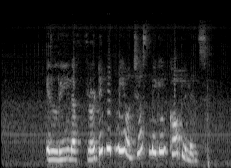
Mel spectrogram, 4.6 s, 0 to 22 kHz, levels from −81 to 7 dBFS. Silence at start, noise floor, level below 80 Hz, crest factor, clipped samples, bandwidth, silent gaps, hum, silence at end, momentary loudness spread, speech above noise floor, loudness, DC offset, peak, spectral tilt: 0.9 s; -45 dBFS; -54 dBFS; 12 dB; under 0.1%; 9.6 kHz; none; none; 0.45 s; 8 LU; 34 dB; -12 LUFS; under 0.1%; 0 dBFS; -7 dB/octave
